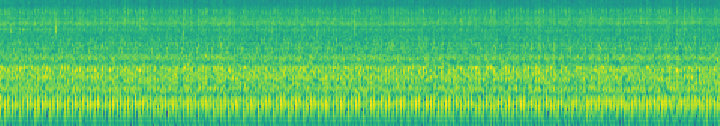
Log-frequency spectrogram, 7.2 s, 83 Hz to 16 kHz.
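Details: Jaguar X-Type 2.2 diesel (QJBA, 155 hp, 2005–2010) idling with A/C on: steady low drone and an even pulse around 200 a minute; extra engine noise when A/C on, cause undetermined.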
